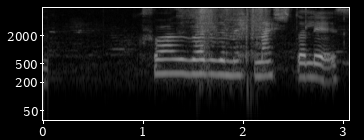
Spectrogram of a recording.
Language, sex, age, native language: Icelandic, female, 8, Icelandic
